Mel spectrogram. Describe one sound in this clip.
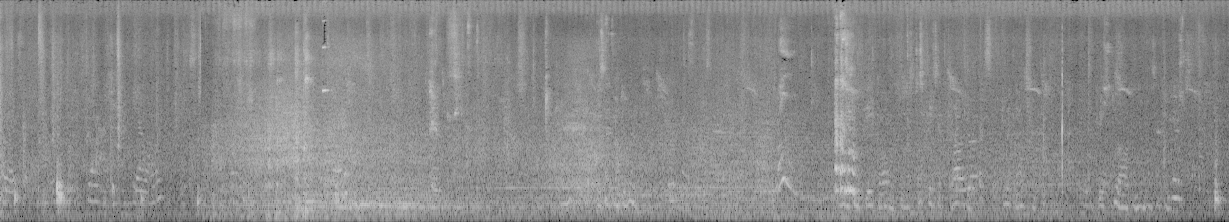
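Children chatter nearby.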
